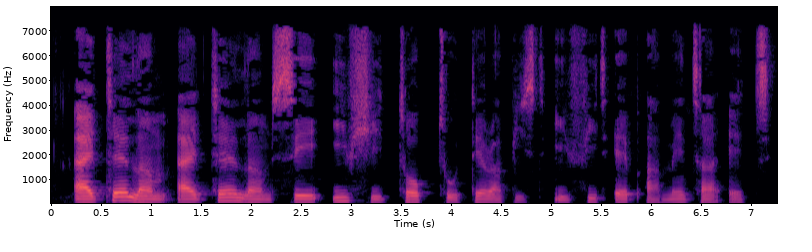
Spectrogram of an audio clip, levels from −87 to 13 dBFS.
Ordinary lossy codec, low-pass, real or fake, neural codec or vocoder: MP3, 32 kbps; 7.2 kHz; real; none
